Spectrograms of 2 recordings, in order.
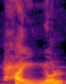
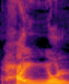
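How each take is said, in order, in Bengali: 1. দ্বিতীয় স্বরটি u ধ্বনি। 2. দ্বিতীয় স্বরটি u ধ্বনি।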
